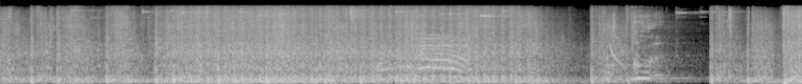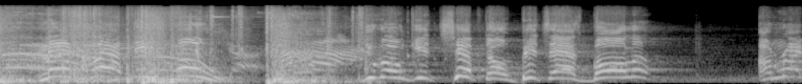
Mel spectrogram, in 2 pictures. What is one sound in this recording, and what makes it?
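Gunshots crack in rapid bursts close by.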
